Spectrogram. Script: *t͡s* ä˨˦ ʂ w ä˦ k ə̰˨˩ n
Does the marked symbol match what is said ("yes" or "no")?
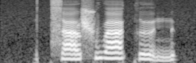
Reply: yes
